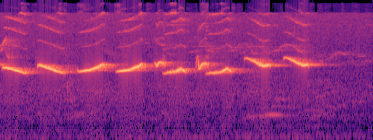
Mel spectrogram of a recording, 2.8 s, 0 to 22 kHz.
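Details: Competition curió (chestnut-bellied seed finch), first-place winner at the 5th FEBRAPS stage, repetition-style song: about eight pure whistled notes in quick succession, each a gently wavering slur, the phrase fading at the close.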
